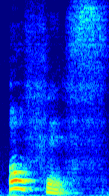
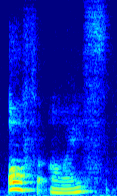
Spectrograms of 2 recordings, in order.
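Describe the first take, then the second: First: The ending is said as 'iss'. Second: The ending is said as 'ice'. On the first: "it often sounds like is" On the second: "if we say them as they are"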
